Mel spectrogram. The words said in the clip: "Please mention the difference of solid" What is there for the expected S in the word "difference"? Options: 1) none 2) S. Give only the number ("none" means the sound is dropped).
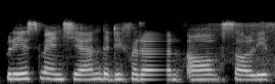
1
